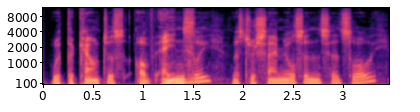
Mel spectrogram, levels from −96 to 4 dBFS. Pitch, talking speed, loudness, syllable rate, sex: 125 Hz, 155 wpm, -16 LUFS, 5.2 syllables/s, male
